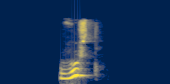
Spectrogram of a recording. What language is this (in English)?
Mari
